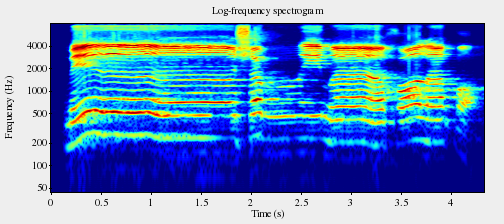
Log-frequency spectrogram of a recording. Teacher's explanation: contoh bacaan mendengung nun sukun berjumpa dengan syin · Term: ikhfa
